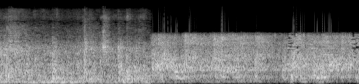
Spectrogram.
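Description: Loud, continuous rumble of the magnitude 5.5 earthquake that struck Zagreb at 6:24, a deep roaring noise mixed with knocking thuds and rattling that stays heavy throughout, with no voices.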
